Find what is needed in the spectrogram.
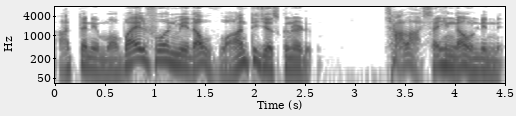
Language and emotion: Telugu, disgusted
